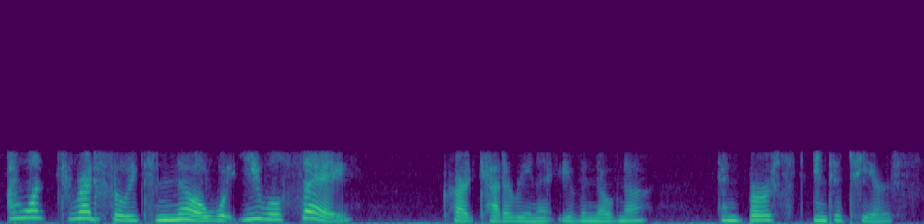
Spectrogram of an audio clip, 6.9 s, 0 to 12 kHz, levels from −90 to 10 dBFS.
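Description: Speech run through a GSM full-rate codec for the whole clip. There's a plainly audible buzzy, gravelly roughness from the pulse-driven excitation, with nothing above 3.8 kHz left, which fits the old 13 kbps mobile standard.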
